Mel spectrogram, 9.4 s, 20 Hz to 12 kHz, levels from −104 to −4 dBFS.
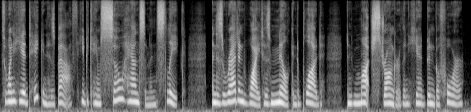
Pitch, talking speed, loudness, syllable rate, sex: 215 Hz, 190 wpm, -21 LUFS, 4.7 syllables/s, female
